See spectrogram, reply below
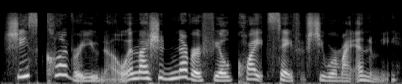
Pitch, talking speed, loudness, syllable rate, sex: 235 Hz, 240 wpm, -17 LUFS, 5.9 syllables/s, female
